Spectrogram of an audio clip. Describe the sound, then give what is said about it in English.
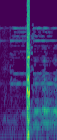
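A phone rings with one short, loud electronic chirp over faint steady high tones, then quiet murmuring voices follow. “Who, are you ringing?”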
